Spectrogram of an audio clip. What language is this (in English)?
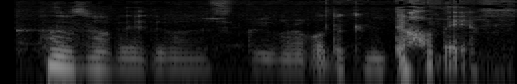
Bangla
